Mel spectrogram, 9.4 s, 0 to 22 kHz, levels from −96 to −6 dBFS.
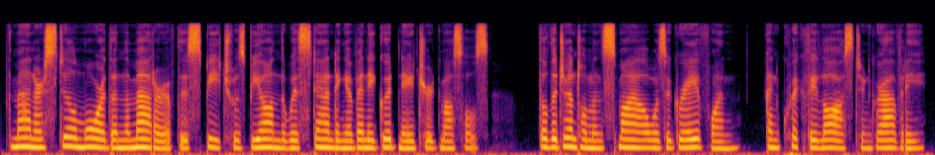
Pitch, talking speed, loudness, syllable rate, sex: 200 Hz, 200 wpm, -20 LUFS, 5.7 syllables/s, female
